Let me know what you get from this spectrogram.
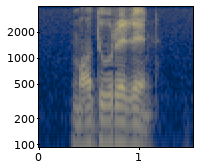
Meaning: Madurese
- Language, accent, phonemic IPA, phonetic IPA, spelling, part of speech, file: Armenian, Eastern Armenian, /mɑduɾeˈɾen/, [mɑduɾeɾén], մադուրերեն, noun, Hy-մադուրերեն.ogg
